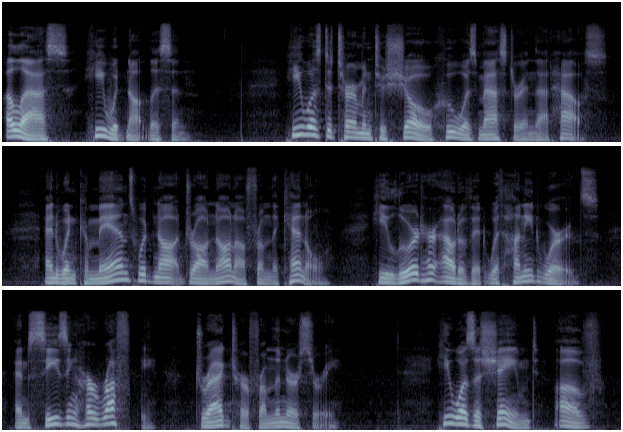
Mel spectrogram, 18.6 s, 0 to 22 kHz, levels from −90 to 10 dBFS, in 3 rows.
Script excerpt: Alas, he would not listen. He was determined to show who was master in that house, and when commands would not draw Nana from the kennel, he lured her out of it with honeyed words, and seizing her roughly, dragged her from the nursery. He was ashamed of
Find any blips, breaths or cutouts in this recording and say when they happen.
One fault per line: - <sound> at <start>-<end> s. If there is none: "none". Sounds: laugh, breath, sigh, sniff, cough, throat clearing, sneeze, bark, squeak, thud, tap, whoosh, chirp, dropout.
- dropout at 13.7-13.8 s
